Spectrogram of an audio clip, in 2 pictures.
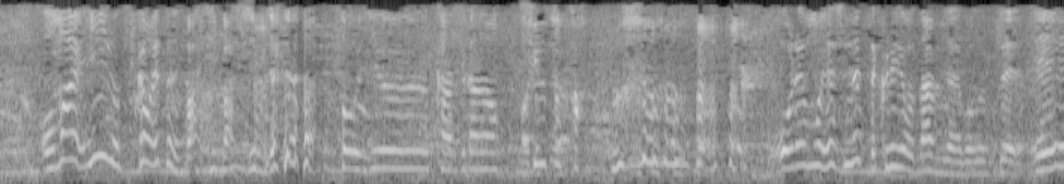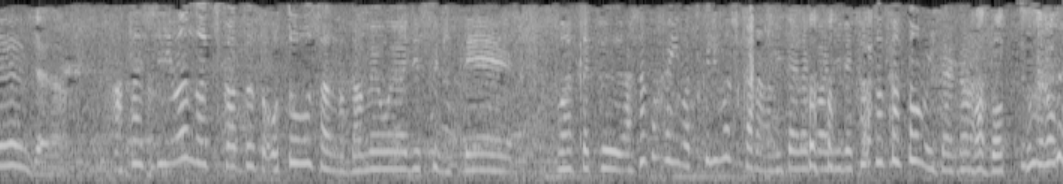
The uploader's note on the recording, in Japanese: さいたま新都心秋のビール祭2015。ですので、屋外収録です。アイススケートショーを見終わったお客さんが押寄せたり、小学生が奇声を上げたり、解体工事が始まったり、ヨッパライが登場したりと、かなり途切れ途切れでお聞き苦しい回になってしまいましたが。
